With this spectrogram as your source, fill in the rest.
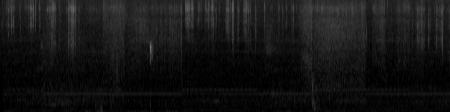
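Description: A straight razor scrapes through stubble with close, crisp rasps.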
